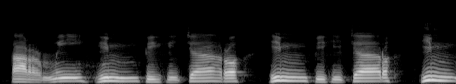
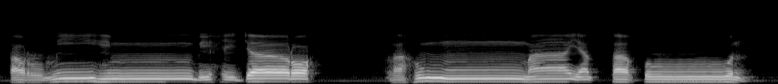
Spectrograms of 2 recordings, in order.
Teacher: mim sukun yang bertemu mim dan mim sukun yang bertemu ba, ini sama-sama berdengung. Sama-sama berdengung, tidak boleh dibaca jelas.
